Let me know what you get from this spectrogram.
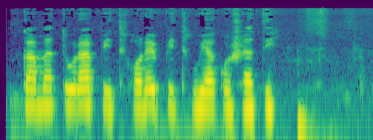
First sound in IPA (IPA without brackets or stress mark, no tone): k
